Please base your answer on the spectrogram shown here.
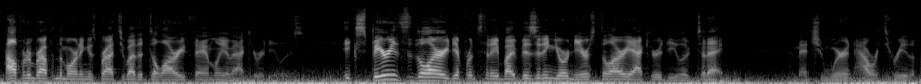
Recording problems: wind noise on the microphone; occasional gusts; 25 dB below the speech

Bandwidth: 15 kHz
